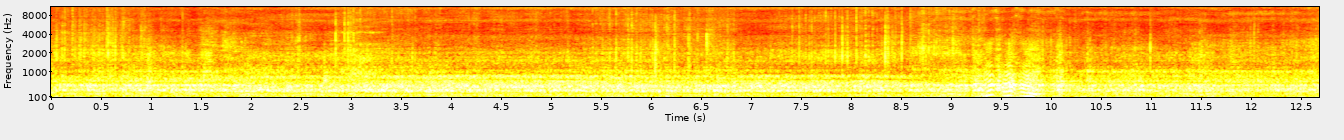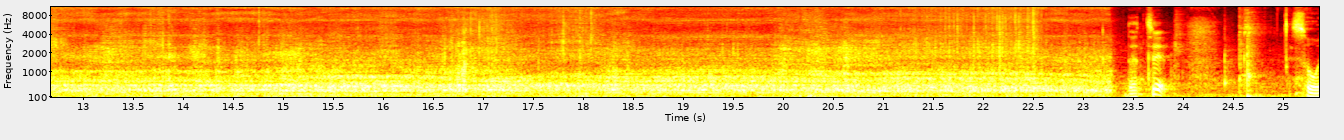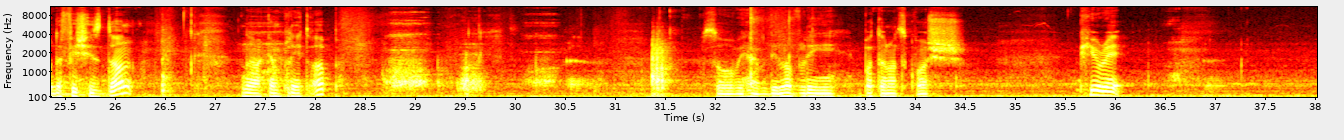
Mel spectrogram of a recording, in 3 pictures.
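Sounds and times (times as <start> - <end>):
butane torch burning: 0.0 - 23.7.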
